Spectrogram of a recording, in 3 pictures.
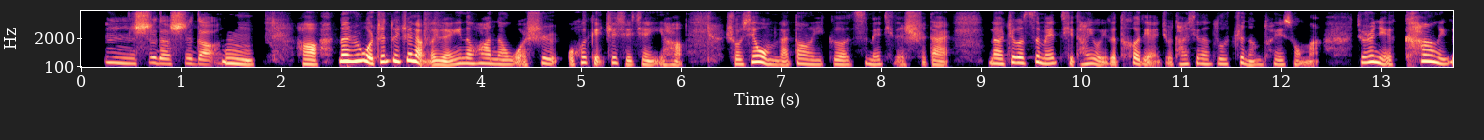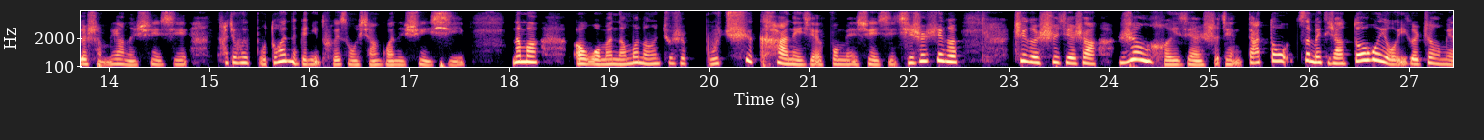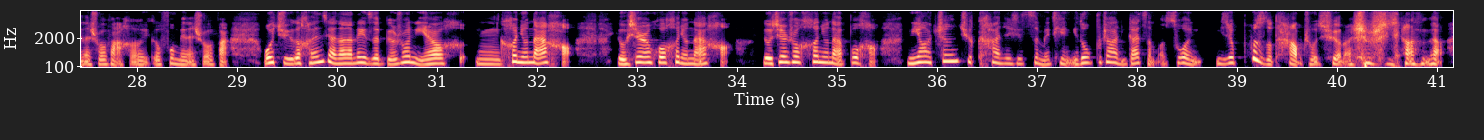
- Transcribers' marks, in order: other background noise; tapping; "说" said as "豁"; laughing while speaking: "是不是这样的？"
- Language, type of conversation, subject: Chinese, advice, 我老是担心未来，怎么才能放下对未来的过度担忧？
